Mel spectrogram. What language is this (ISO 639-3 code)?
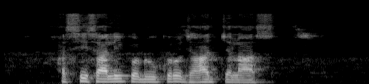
ggg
